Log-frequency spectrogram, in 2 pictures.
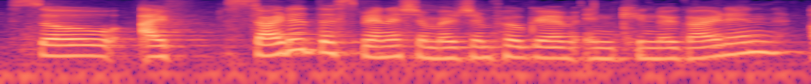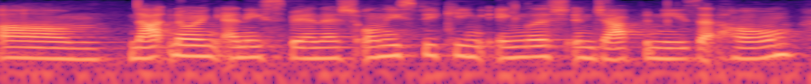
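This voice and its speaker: A teenage high school senior speaking in a friendly, casual way at a school board meeting, into a podium mic. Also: female voice, fairly even intonation, normal speed, few pauses. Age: teens. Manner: friendly, casual, smiling, uses like. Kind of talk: prepared public remarks. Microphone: podium microphone.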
